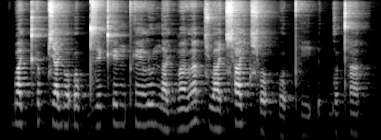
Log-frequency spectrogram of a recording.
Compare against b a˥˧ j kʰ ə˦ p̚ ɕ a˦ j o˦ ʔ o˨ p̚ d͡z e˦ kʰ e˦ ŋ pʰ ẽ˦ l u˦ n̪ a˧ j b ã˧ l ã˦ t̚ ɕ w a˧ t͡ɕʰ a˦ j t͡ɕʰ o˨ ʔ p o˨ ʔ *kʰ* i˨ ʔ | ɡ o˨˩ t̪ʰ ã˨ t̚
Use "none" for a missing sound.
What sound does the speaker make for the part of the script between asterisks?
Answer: pʰ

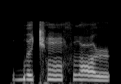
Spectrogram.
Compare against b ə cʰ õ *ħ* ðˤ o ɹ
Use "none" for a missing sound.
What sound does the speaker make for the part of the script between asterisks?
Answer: x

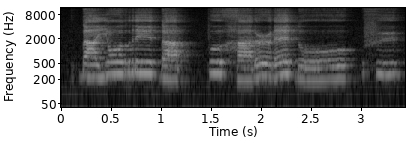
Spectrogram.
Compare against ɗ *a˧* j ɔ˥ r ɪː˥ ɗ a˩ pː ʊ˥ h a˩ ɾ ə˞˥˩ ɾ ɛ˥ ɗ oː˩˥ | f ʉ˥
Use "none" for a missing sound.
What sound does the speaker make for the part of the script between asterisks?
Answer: a˧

